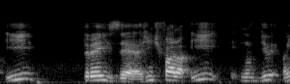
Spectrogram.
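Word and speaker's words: IEEE: que que significa esse i3e quem pode me dizer Alguém sabe me dizer o que significa i e e e a pronúncia correta é i3e E aí que que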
